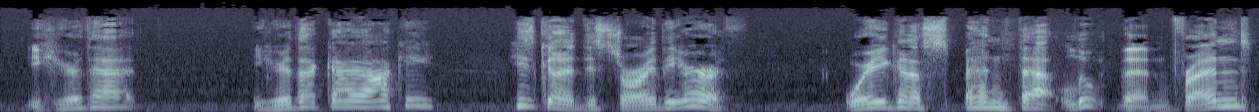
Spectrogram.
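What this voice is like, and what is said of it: Spider-Man character voice impression. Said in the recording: “I'll give my impression”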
